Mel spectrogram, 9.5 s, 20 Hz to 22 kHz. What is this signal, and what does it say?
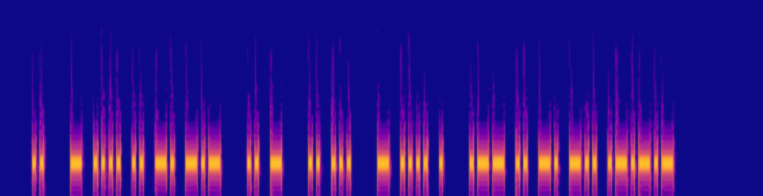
Morse code, heard as a keyed tone, about 25 wpm, 700 Hz. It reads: I THINK IT IS THE WIND.
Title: Sentences from Top 1000 Words - Review Part 2 - 25wpm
